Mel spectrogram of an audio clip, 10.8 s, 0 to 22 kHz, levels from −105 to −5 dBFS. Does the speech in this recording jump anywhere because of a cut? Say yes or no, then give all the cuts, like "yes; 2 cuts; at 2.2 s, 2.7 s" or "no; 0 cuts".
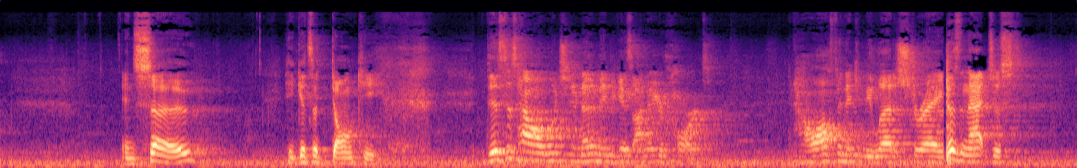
yes; 2 cuts; at 4.8 s, 9.4 s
